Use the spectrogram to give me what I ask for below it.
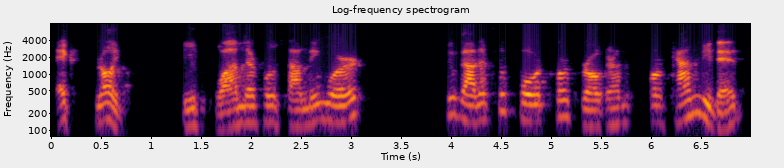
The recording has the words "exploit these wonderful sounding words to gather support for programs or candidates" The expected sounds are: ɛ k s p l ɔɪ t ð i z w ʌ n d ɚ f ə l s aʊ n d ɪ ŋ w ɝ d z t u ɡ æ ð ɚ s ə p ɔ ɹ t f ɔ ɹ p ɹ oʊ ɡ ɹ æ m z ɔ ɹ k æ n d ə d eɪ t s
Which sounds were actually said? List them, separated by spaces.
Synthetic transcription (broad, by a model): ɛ k s p l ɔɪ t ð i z w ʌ n d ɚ f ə l s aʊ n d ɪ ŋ w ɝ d t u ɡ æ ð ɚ s ə p ɔ ɹ t f ɔ ɹ p ɹ oʊ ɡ ɹ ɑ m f ɔ ɹ k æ n d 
